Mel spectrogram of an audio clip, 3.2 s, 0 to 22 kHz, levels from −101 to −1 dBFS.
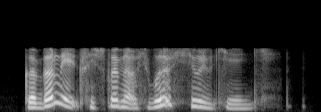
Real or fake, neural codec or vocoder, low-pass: fake; autoencoder, 44.1 kHz, a latent of 192 numbers a frame, MeloTTS; 3.6 kHz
